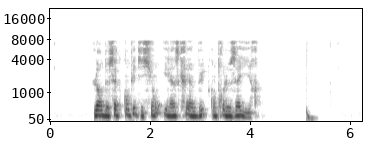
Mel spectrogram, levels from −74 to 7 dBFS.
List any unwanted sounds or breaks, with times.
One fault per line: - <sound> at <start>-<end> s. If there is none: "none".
- thud at 5.1-5.4 s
